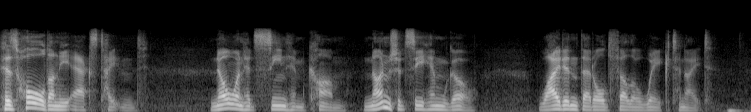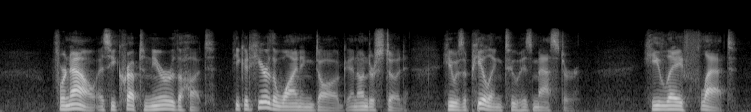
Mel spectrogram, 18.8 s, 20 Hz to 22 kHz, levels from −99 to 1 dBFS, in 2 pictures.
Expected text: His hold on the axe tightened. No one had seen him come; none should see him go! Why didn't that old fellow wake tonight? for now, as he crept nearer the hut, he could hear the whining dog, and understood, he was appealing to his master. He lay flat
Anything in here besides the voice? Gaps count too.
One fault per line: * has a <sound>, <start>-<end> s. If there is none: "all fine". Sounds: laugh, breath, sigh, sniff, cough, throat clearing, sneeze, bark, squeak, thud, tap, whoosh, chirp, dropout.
all fine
